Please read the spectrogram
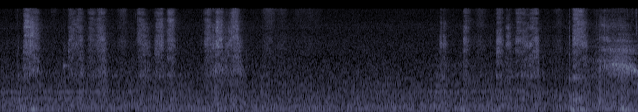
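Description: Orange felt-tip marker writing on lined spiral-notebook paper: faint scratching strokes in a few short spells, with pauses between.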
